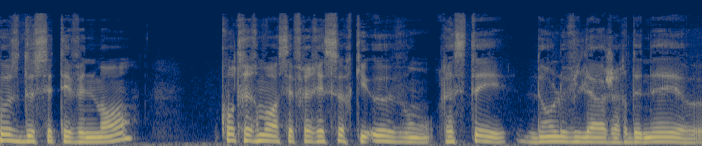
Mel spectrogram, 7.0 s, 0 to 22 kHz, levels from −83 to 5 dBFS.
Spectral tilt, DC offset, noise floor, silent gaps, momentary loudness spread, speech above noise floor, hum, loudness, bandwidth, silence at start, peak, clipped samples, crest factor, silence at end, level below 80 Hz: -6 dB/octave; under 0.1%; -45 dBFS; none; 5 LU; 24 dB; none; -21 LUFS; 15.5 kHz; 0 s; -8 dBFS; under 0.1%; 14 dB; 0 s; -48 dBFS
